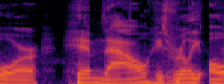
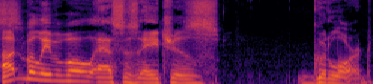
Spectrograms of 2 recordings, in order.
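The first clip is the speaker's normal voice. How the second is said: Ric Flair impression; 3 semitones higher, slower than usual. Co-host hyping the score as Ric Flair, mock wrestler. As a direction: hype it like a wrestling legend. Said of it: "I slipped Ric Flair into that".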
